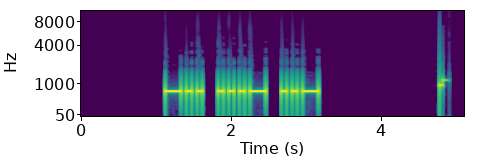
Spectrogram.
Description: Morse code, heard as a keyed tone, about 17 wpm, 700 Hz. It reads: DVU
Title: All Cut Numbers - 3-Digit 17wpm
